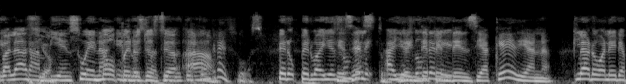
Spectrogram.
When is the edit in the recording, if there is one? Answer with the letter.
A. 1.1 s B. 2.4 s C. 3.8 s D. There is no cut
B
